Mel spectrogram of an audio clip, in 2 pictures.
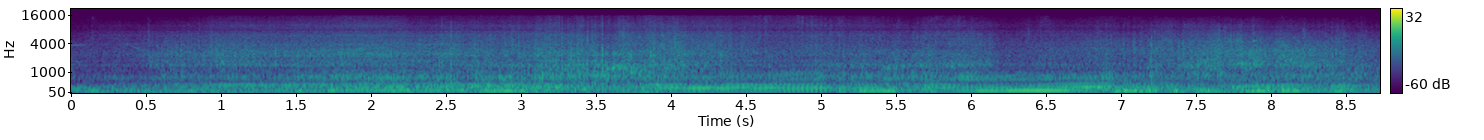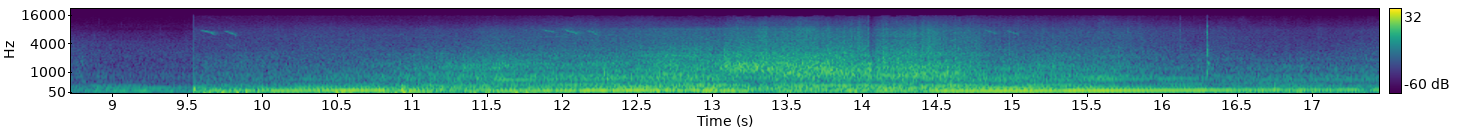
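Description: Tyres skid and crunch on loose gravel.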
